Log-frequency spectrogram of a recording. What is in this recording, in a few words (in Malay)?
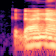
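"kedana", Malay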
